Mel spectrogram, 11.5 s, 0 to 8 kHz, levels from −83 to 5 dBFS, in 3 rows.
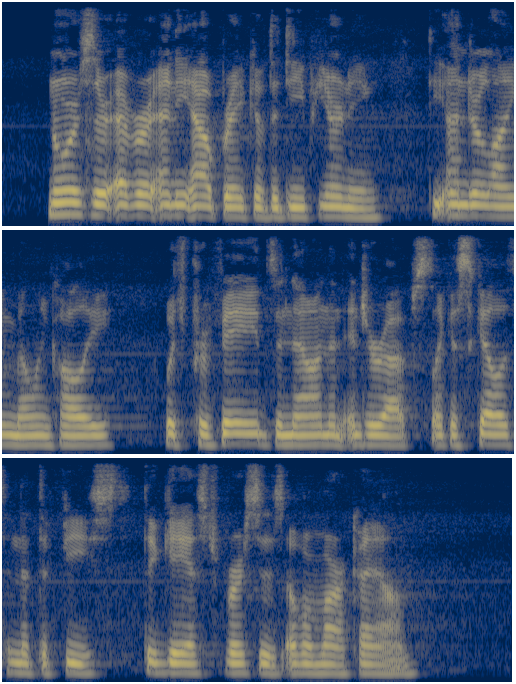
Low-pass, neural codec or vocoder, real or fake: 7.2 kHz; none; real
